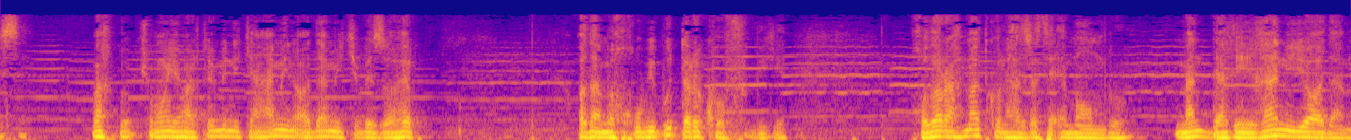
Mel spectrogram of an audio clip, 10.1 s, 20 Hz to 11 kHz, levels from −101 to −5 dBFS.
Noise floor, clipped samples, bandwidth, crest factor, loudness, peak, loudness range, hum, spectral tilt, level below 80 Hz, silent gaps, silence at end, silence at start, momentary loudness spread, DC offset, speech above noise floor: -42 dBFS; under 0.1%; 7.6 kHz; 14 dB; -15 LUFS; 0 dBFS; 4 LU; none; -8.5 dB/octave; -30 dBFS; none; 0 s; 0 s; 10 LU; under 0.1%; 28 dB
